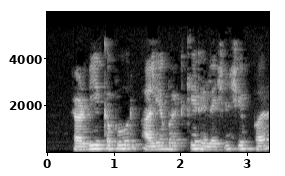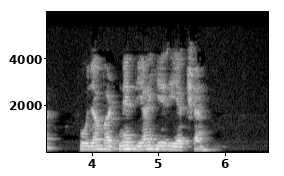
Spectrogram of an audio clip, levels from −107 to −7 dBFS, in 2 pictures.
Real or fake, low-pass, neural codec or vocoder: real; 5.4 kHz; none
